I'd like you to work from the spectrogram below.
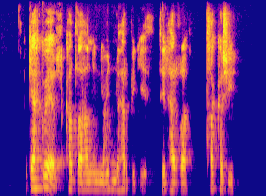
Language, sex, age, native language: Icelandic, male, 20-29, Icelandic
